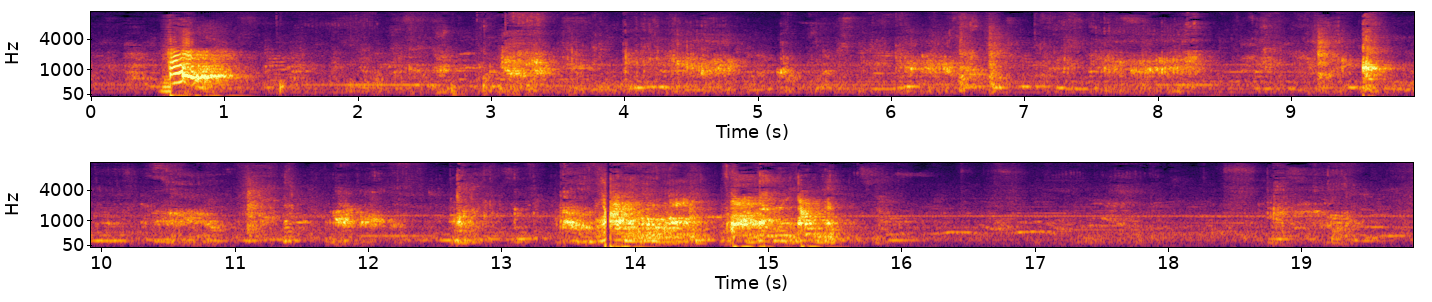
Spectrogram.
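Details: An English Bulldog and a three-month-old English Mastiff pup named Forest play together indoors. They give short, rough growls and snorting bursts in irregular clusters, with a few louder peaks. People's voices are heard talking throughout.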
